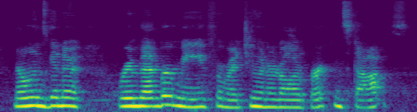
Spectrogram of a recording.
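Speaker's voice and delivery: usual speaking voice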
